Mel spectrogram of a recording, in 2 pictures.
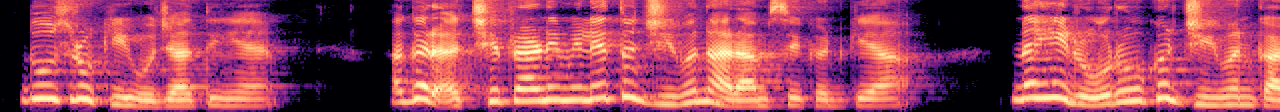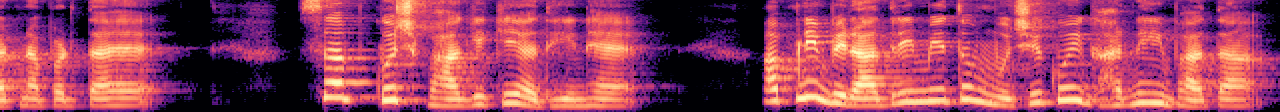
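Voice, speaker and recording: A worried storybook mother speaks with soft, resigned concern, voiced by a woman narrator. Her tone is mellow and warm, her pitch moving with lively feeling. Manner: soft, rueful advice. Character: worried middle-aged mother, gentle and resigned.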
